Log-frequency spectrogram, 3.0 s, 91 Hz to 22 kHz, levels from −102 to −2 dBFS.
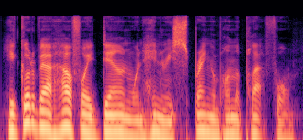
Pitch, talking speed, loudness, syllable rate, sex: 110 Hz, 235 wpm, -17 LUFS, 5.9 syllables/s, male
